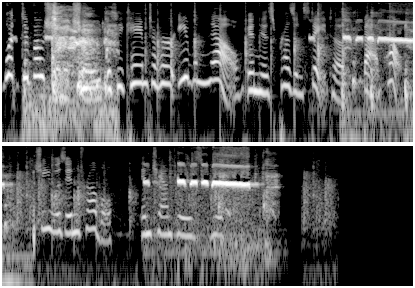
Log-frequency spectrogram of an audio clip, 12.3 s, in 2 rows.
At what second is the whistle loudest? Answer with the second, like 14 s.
10 s.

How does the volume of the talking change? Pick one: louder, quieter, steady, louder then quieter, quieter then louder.
quieter.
